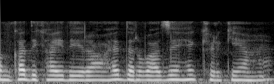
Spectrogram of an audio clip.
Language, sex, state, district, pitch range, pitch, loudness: Hindi, female, Bihar, Patna, 200-215 Hz, 210 Hz, -15 LUFS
